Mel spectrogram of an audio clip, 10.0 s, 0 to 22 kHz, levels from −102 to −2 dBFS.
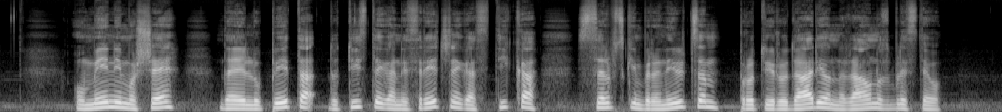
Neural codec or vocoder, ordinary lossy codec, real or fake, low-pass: none; none; real; none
